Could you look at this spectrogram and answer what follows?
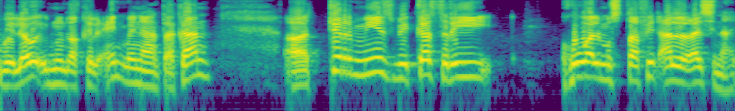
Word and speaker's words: Tirmidz: Kemudian juga eu almutnu ya ahlulifah ta wal mim ya turmuz ada pula yang bacakan domah ya baris di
